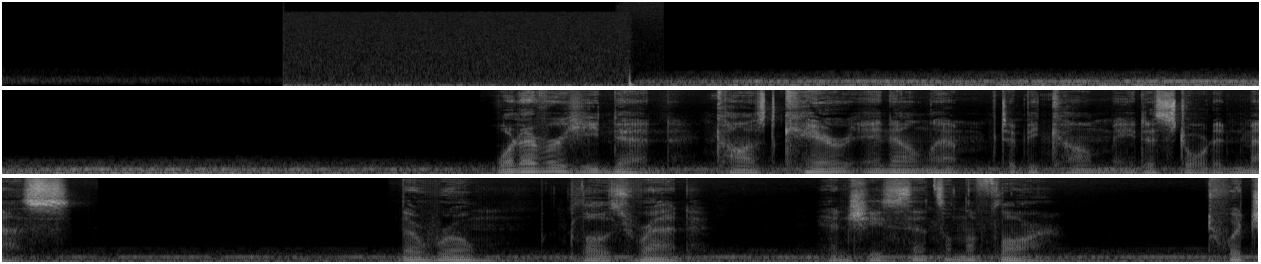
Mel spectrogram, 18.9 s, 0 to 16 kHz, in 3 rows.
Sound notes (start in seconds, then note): 1.4 static sound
